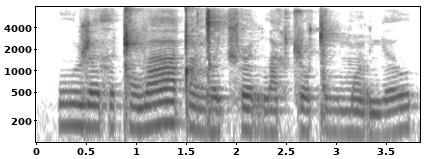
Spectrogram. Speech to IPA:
uː ʐ əː x ə ǁ ɔ̃ v aː ǃ ã ŋ͡ǀ əː t͡ɕʰ ə˞ r w a x ʈ͡ʂ o ǀ uː m ɔ̃ r mʲ əː u̯

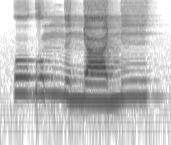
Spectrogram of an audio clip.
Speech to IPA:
o˦ ɡ o˦ m ŋ ɪ˨ ɲ aː˨ ɲ i˦

